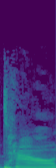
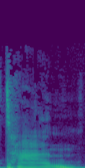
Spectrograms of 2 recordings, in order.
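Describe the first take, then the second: First: The vowel is the standard 'ow' sound. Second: The vowel is a flattened 'ah' sound. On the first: "It's not town" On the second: "it's tan, like T-A-U-N"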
